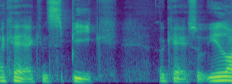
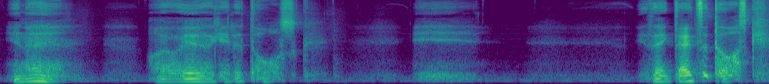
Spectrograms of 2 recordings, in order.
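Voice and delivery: soft, halting put-on voice; hushed, hesitant caricature; mock Elon Musk; 3 dB quieter than usual. Imagined Elon talking about tusk.

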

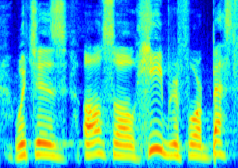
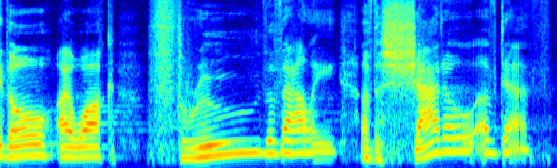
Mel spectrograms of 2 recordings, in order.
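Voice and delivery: slow, reverent psalm recitation; solemn scripture reading; 3 semitones higher, slower than usual. Acted. Reads King James psalm aloud.

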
